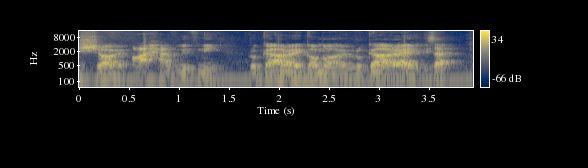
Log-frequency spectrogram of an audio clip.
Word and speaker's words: Rugare: Rugare, you've really got to roll the R. You have to roll the R. Rugare is my name.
